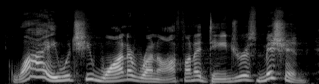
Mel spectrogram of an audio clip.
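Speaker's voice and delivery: comically fed-up protest; exasperated rant. Acted. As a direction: build from bafflement to a high outburst.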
